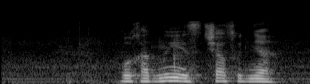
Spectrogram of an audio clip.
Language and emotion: Russian, neutral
